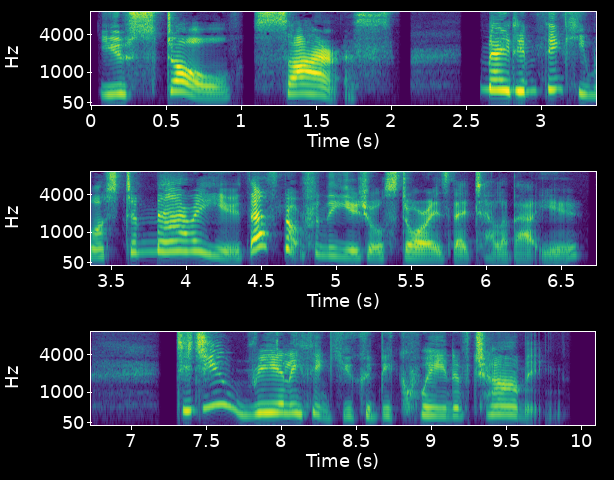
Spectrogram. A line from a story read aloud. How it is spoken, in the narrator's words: The Snow Queen laughed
